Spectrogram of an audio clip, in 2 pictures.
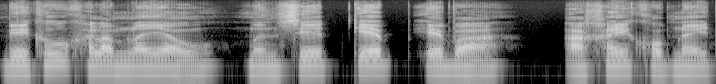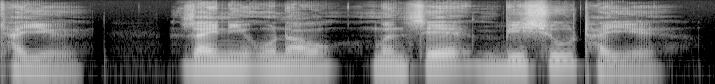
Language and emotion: Bodo, neutral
